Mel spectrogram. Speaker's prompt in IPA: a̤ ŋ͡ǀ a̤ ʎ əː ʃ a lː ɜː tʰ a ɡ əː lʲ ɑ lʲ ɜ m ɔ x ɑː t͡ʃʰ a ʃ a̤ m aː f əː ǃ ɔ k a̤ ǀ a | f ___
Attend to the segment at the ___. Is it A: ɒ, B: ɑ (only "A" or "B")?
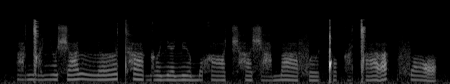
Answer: A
